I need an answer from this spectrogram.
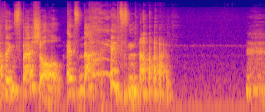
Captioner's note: laughing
